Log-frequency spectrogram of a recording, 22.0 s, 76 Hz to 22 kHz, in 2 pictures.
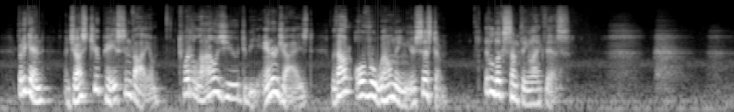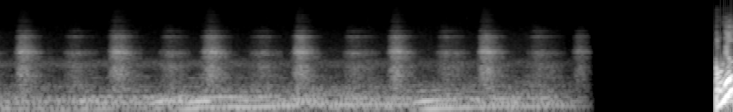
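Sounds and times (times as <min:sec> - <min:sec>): man breathing rapidly through mouth: 0:08.8 - 0:19.9.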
